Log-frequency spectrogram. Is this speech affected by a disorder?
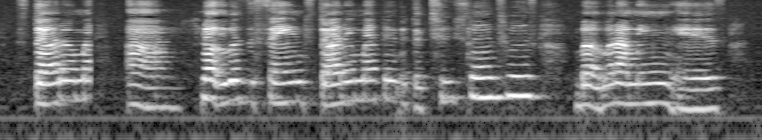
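Yes: cerebral palsy.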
